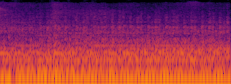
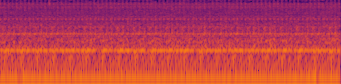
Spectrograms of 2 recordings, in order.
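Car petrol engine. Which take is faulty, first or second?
second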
